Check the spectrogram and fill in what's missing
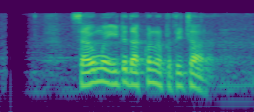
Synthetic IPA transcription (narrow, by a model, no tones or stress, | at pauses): sæuməiːʈəd̪akːunɐprət̪it͡ʃaːɾə̰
